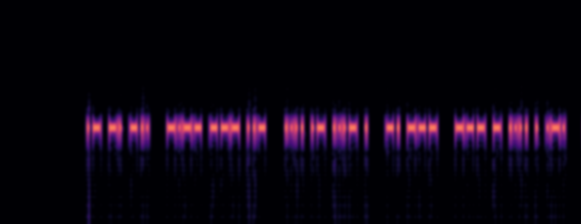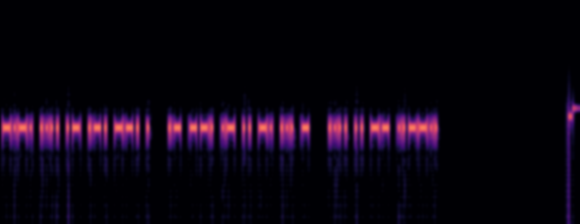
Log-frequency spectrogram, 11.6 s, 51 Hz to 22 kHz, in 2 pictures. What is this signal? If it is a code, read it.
Morse code, heard as a keyed tone, about 41 wpm, 700 Hz. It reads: AND YOU HAVE NO OTHER CHARGE AGAINST HIM?
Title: Sentences from Top 1000 Words - Review Part 6 - 45wpm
